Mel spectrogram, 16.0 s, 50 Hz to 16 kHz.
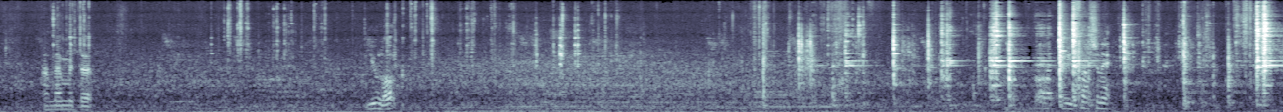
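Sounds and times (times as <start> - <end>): metal lock clinking: 9.8 - 16.0
ringing metal clanks: 9.9 - 16.0.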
